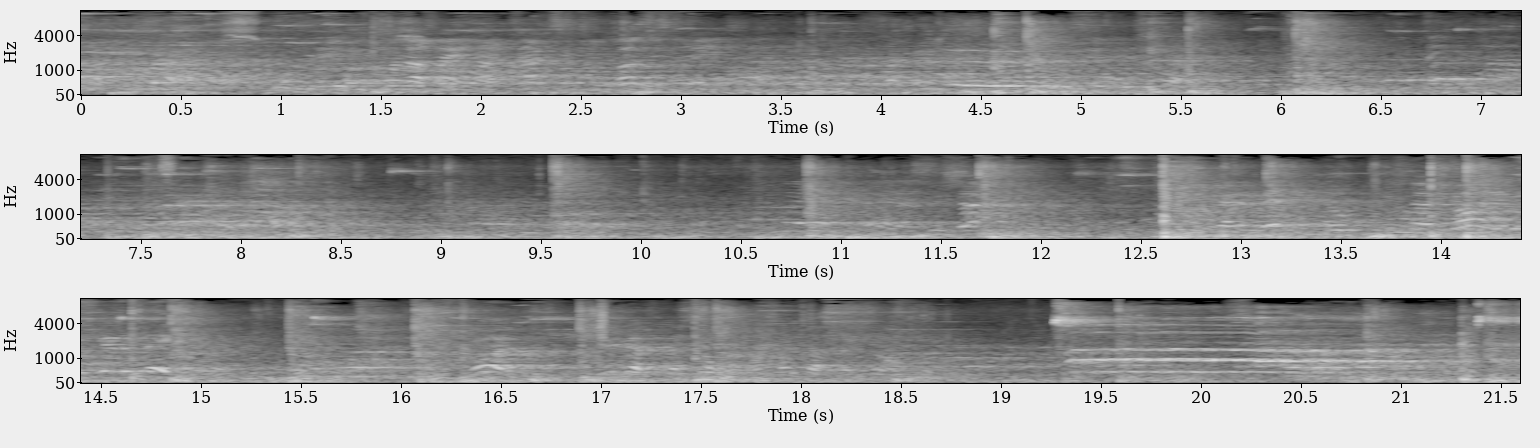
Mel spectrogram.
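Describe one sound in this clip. Basketballs bounce on a hardwood floor in a large echoing hall.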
